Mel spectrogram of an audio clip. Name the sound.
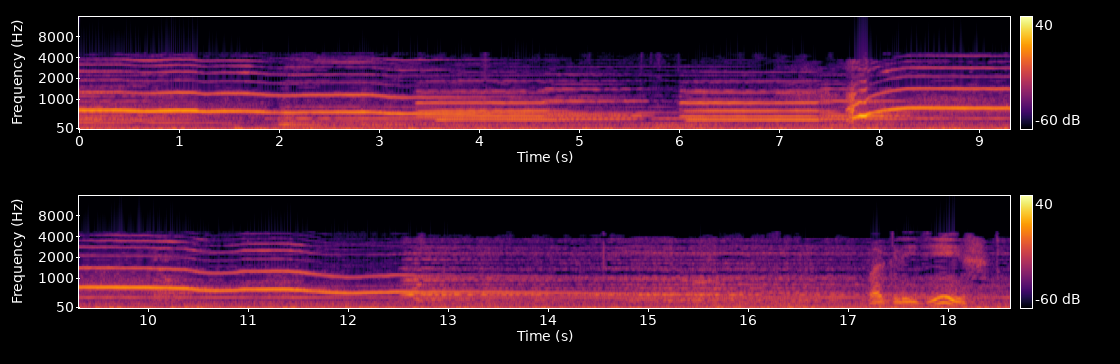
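grey wolf howling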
